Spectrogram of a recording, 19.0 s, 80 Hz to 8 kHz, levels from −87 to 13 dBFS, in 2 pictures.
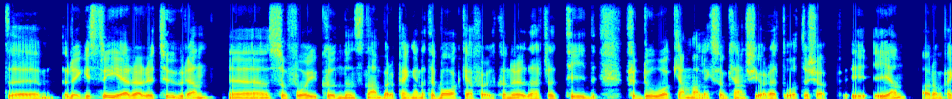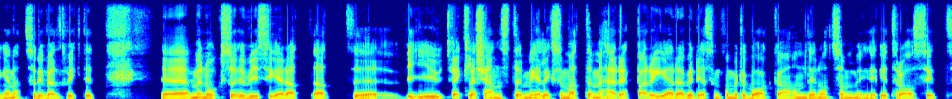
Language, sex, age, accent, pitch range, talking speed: Swedish, male, 30-49, native, 80-95 Hz, 200 wpm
